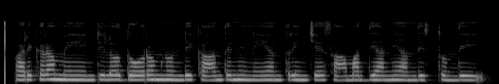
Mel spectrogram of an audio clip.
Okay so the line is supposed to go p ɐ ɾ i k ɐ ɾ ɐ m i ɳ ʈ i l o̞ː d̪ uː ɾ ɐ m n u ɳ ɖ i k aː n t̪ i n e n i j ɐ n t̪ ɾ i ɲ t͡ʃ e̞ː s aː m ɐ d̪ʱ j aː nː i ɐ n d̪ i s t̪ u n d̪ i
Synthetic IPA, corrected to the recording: p ɐ ɾ i k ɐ ɾ ɐ m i ɳ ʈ i l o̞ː d̪ uː ɾ ɐ m n u ɳ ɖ i k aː n t̪ i n i n i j ɐ n t̪ ɾ i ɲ t͡ʃ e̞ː s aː m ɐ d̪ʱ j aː nː i ɐ n d̪ i s t̪ u n d̪ i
